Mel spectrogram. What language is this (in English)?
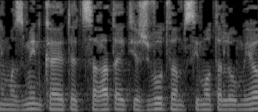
Hebrew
